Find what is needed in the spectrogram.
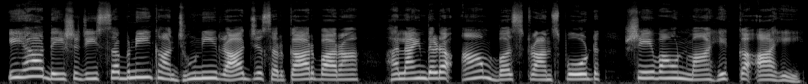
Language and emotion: Sindhi, neutral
